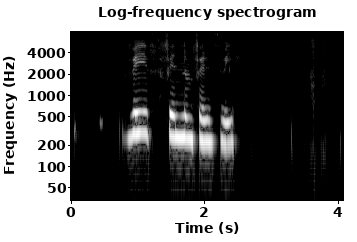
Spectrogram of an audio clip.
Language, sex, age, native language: Icelandic, female, 10, Icelandic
